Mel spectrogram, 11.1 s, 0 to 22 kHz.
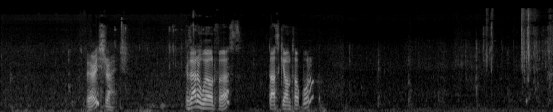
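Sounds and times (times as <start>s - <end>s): faint wind: 0.0s - 11.0s
water noise around boat: 0.0s - 11.0s.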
